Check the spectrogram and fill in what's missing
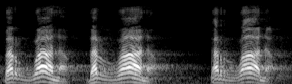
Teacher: تخفي شيئا ما الراق، ما تقولش الراق، برانا برانا هكذا برانا، تشدد ولكن لا تبالغ في تكرير الراء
